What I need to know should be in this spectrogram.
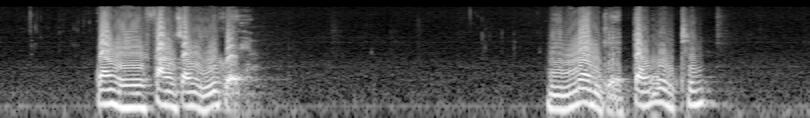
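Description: An elderly man chants in a deep, drawn-out voice through a microphone, in two short phrases with pauses between them.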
